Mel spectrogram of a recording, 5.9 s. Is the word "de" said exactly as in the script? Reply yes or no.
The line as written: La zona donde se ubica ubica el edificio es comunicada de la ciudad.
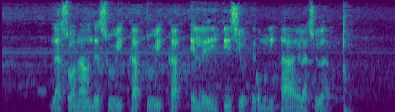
yes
